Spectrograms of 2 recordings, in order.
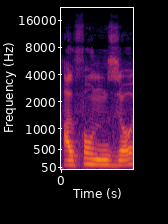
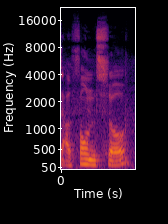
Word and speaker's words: Alfonso: s beside each other should make the s sound like z but no it is balasamo ancia his name is not alfonso it's alfonso and questo clear clear all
